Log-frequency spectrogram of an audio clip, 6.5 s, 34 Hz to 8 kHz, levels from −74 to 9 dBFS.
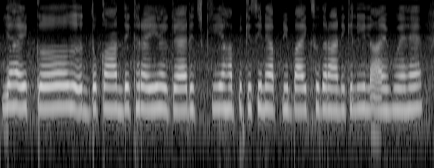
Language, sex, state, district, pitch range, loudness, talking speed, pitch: Hindi, female, Uttar Pradesh, Jalaun, 230-240 Hz, -18 LUFS, 185 wpm, 235 Hz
